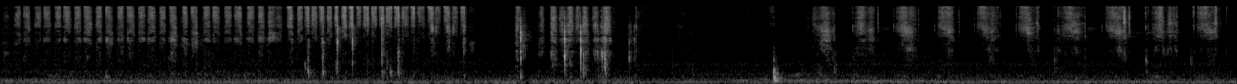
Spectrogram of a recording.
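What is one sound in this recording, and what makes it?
Sandpaper rubs over a wooden handle in quick back-and-forth strokes.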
